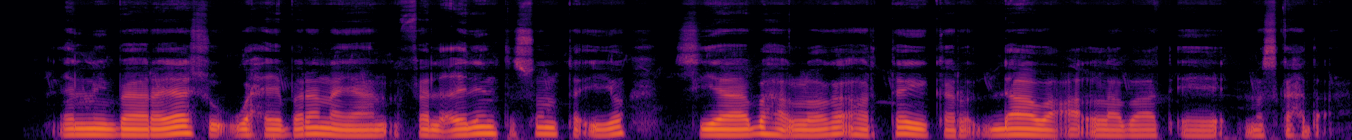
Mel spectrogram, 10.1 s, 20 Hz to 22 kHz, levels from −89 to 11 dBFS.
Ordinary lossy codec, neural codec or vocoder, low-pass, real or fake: none; none; none; real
